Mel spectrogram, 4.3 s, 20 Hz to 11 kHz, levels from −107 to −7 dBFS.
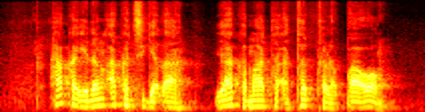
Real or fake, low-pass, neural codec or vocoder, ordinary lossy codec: fake; none; vocoder, 22.05 kHz, 80 mel bands, WaveNeXt; none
